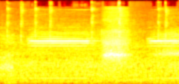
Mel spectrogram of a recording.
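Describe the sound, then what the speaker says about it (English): A car alarm sounds far off, steady tonal beeping that swells briefly in the middle, faint against low background hiss with no talking. "There's a car alarm going off."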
